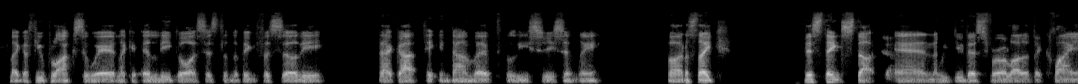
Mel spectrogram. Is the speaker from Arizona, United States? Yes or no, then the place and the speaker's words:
no; Hawaii, United States; moved away; also born or lived in Seattle; I grew up in Hawaii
